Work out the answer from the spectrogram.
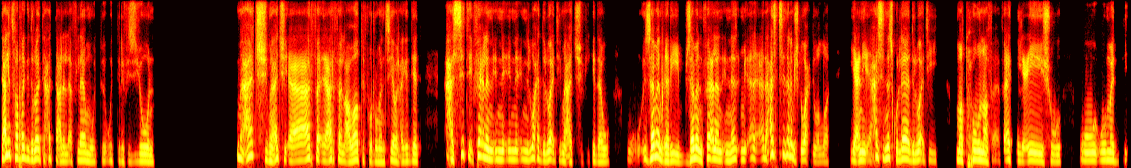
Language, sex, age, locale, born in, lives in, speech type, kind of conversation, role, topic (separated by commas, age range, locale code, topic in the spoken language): Arabic, male, 50-54, ar-EG, Egypt, Egypt, conversation, advice, user, إيه اللي مخليك حاسس بخمول عاطفي وفاقد اهتمامك بالحاجات، وده بقاله قد إيه؟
